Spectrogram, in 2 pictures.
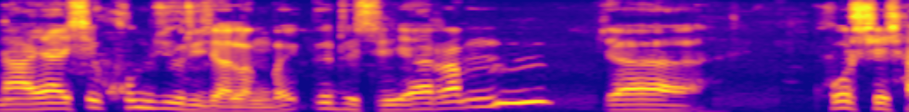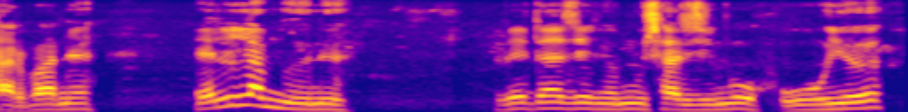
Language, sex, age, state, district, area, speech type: Bodo, male, 45-60, Assam, Chirang, rural, spontaneous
